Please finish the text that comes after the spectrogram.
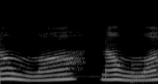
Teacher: lafaz Allah didahului huruf berharakat fathah dibaca secara tafkhim atau secara tebal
